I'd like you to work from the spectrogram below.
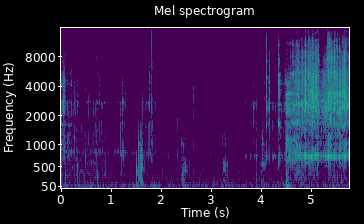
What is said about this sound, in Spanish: Espera, déjame le doy otro trago a mi café, me está haciendo ojitos.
